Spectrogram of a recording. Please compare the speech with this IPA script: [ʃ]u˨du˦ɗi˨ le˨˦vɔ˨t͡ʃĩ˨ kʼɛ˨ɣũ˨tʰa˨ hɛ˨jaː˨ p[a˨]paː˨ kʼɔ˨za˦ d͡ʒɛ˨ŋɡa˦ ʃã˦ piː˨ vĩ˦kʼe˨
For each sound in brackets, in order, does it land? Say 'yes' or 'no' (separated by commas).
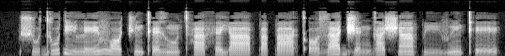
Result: yes, yes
